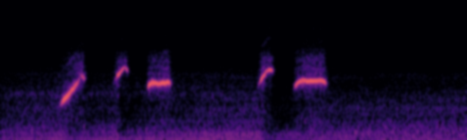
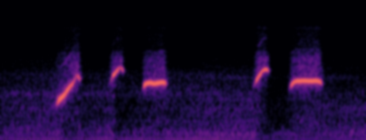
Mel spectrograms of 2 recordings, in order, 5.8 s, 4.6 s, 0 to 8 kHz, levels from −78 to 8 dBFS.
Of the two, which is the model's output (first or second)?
first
